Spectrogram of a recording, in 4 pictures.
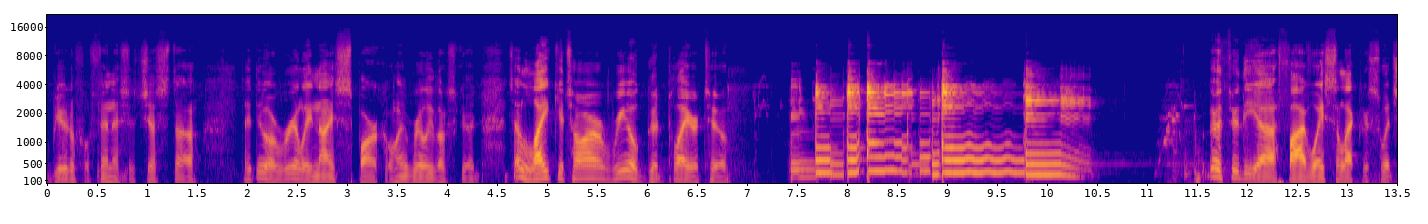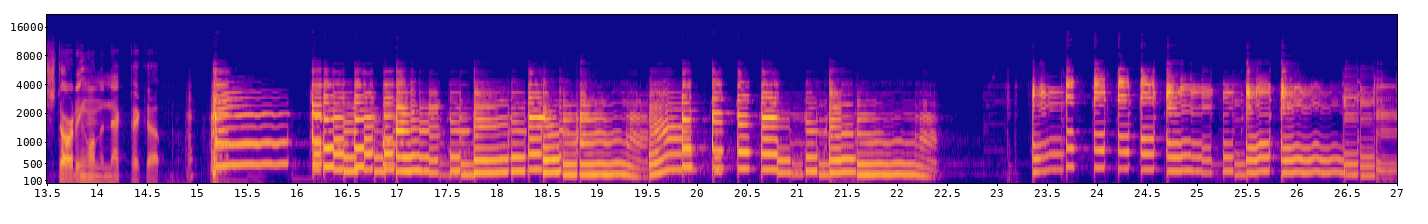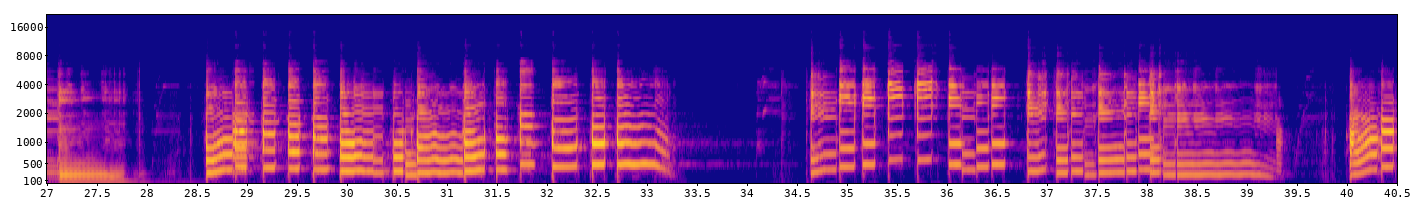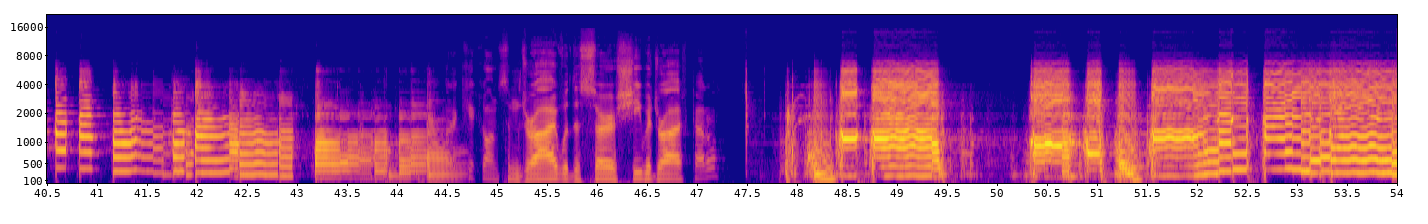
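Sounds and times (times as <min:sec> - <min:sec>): electric guitar through amplifier: 0:14.6 - 0:33.4, 0:34.3 - 0:44.8, 0:47.5 - 0:54.0.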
